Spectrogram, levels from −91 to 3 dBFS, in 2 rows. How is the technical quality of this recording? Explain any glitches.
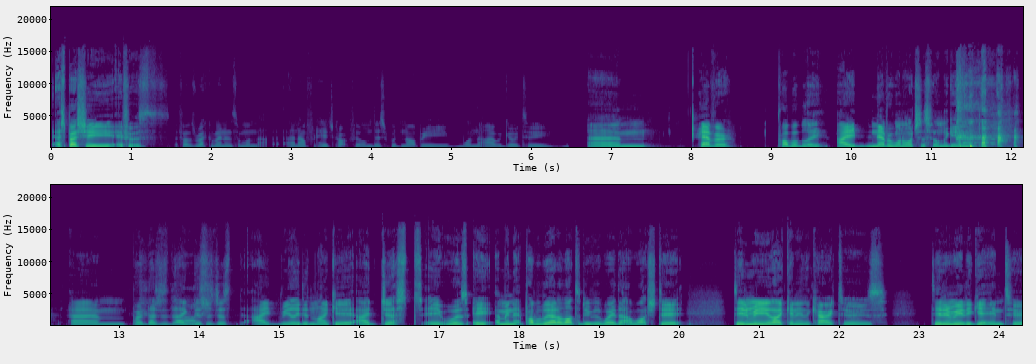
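The level moves come with audible zipper noise in three places. Around 1.02 to 1.39 s the level drops about 25 dB in coarse 6 dB jumps; at 5.85 to 7.15 s it climbs about 25 dB in 2 dB steps; at 14.95 to 15.42 s it rises about 10 dB, again in 2 dB steps. Each time the gain is updated in steps about ten times a second, with no smoothing between them, so every jump leaves a small click, and you hear a ticking zip riding on the speech while the level shifts.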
